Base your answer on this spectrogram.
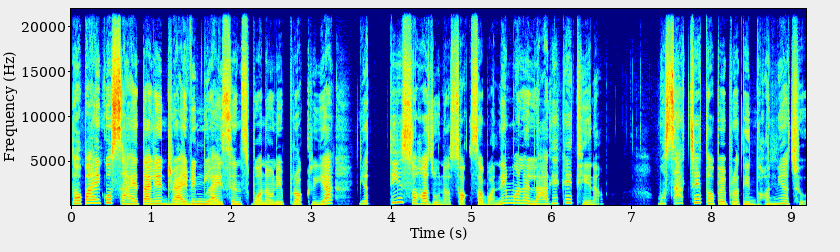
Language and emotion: Nepali, surprised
